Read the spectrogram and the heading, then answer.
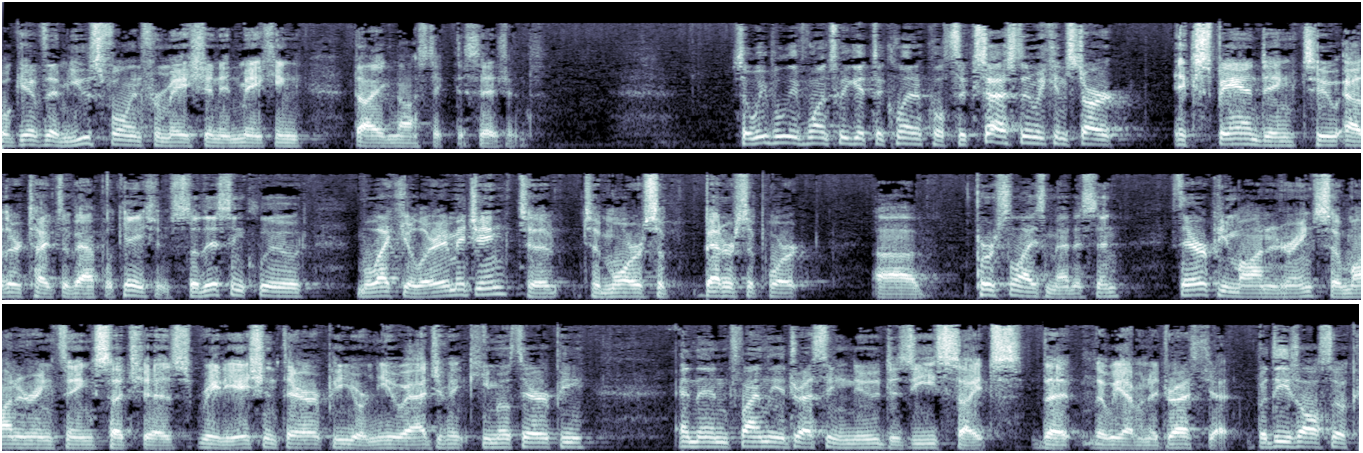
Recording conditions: large echoing room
